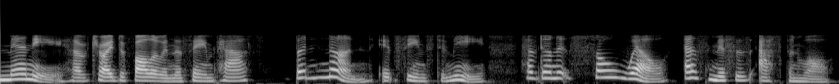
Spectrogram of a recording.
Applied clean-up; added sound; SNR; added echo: none; none; none; none.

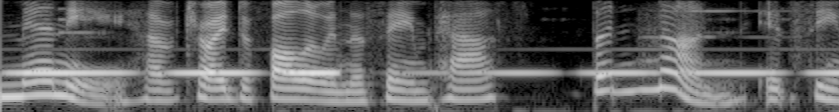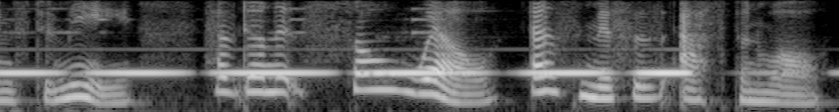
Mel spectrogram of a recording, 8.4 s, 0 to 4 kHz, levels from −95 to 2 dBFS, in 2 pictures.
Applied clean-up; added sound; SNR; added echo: none; Musical instrument; -4 dB; none.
